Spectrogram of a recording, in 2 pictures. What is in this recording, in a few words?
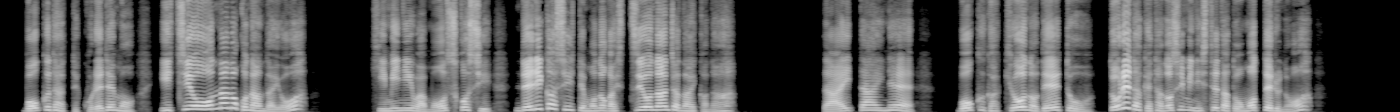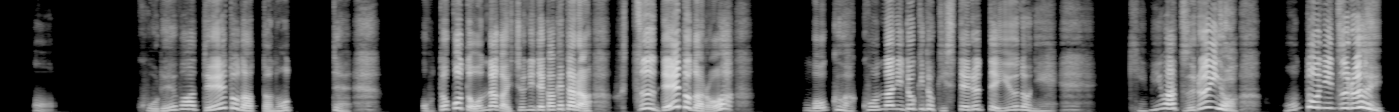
female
